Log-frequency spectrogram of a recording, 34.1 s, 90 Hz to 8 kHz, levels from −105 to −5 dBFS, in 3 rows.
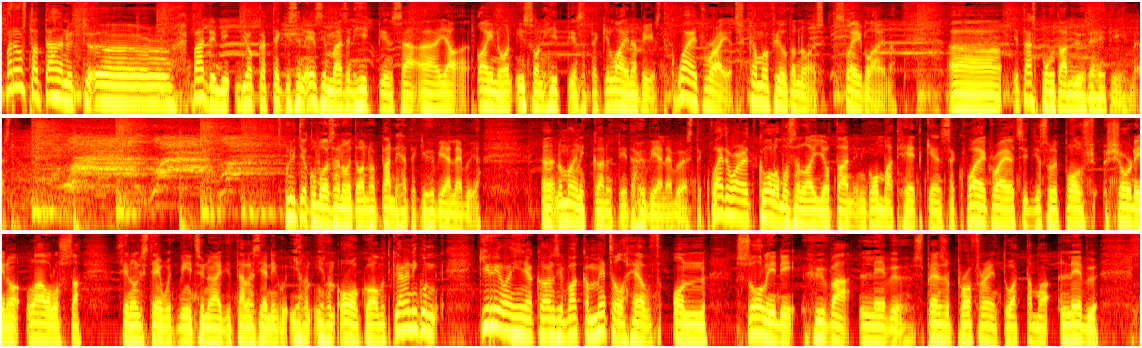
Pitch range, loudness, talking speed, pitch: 100-130 Hz, -26 LUFS, 170 wpm, 105 Hz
